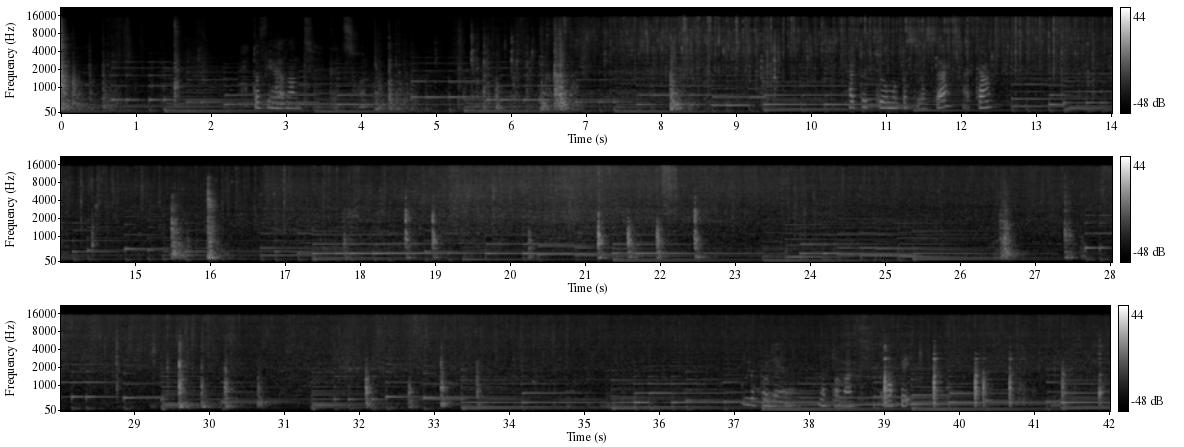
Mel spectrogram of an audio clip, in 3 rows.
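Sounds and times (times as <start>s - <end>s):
garlic and onion sizzling in oil: 5.3s - 42.0s
wooden spoon knocking on pan: 5.4s - 6.9s, 8.0s - 8.7s, 15.5s - 16.3s, 18.6s - 19.2s, 20.2s - 22.7s, 29.5s - 30.9s, 32.0s - 33.8s, 39.0s - 42.0s.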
